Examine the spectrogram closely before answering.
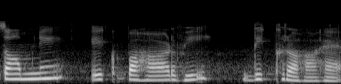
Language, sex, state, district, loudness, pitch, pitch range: Hindi, female, Himachal Pradesh, Shimla, -19 LUFS, 240 Hz, 205-265 Hz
